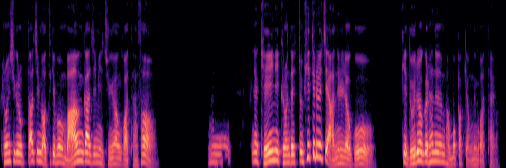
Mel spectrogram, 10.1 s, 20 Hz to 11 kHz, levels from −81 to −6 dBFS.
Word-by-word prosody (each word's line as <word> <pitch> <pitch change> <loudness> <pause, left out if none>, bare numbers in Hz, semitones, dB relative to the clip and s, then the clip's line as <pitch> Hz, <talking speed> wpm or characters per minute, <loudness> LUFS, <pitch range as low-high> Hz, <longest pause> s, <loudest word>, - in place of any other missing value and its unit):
그런 160 +2 0
식으로 165 -3 -1
따지면 175 -1 0
어떻게 155 - -2
보면 145 -4 0
마음가짐이 160 -6 +3
중요한 120 +1 -4
것 110 - -14
같아서 95 - -3 1.0
음 155 0 -7 0.5
그냥 170 -2 -3
개인이 175 +7 +5
그런 145 -1 0
데 150 0 +4
좀 170 +3 -1
휘두르지 245 0 +1
않으려고 115 - -1 0.5
이렇게 - - +1
노력을 165 +4 +4
하는 170 -1 0
방법밖에 120 0 -7
없는 100 +4 -10
것 - - -8
같아요. - - -16
150 Hz, 360 characters per minute, -24 LUFS, 120-170 Hz, 1.0 s, 개인이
